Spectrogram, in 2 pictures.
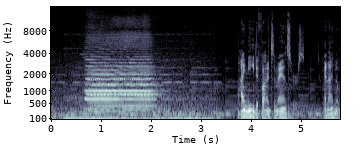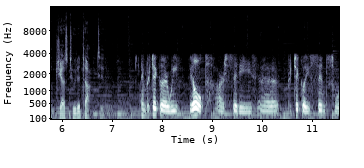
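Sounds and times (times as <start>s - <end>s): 
train rumbling past: 0.0s - 3.4s
train horn blaring: 0.4s - 3.4s
speech: 3.8s - 7.0s, 7.6s - 11.5s.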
